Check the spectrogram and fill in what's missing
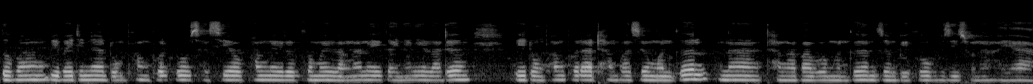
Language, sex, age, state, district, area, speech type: Bodo, female, 30-45, Assam, Chirang, rural, spontaneous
